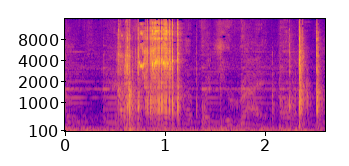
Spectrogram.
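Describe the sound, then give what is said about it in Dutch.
A door being locked: a short run of metallic clicks and rattles, with a sharp snap near the start and two more crisp clicks at the end. No one speaks. “Ja, weet je, we doen gewoon de deur op slot.”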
